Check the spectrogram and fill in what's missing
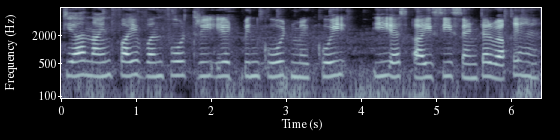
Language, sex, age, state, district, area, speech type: Urdu, female, 18-30, Uttar Pradesh, Shahjahanpur, urban, read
